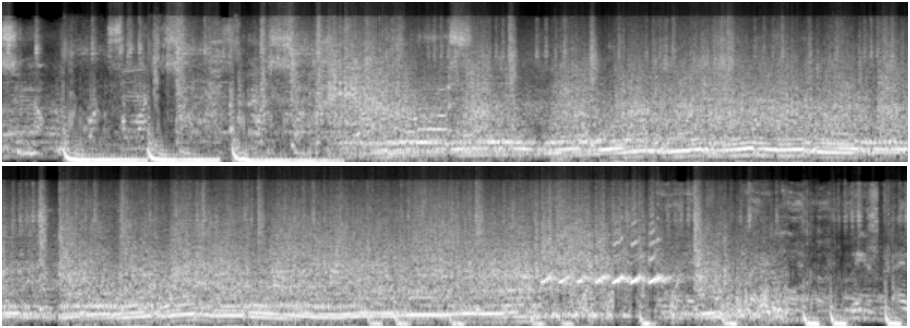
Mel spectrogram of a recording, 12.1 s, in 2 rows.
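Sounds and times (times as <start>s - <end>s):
car engine revving: 0.0s - 12.0s
low thumps: 3.5s - 12.0s
pulsing tone: 5.9s - 11.6s.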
